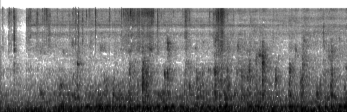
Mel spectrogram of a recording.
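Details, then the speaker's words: Steady gurgling, bubbling patter from the water chamber of a bubble CPAP on a special care nursery infant with a nasal interface; continuous bubbling shows a good seal at the nose. "we have it connected to the patient we want to look at our chamber and make sure that we see Bubbles and we do have bubbles so we can feel pretty confident that we got a good seal on the patient's nose"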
